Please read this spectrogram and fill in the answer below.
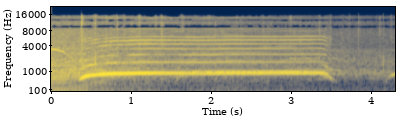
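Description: A loud two-finger whistle from a concert audience member, rising quickly and then held on one pitch for about three seconds; a second, slightly higher whistle joins partway through, and both stop together near the end, over faint crowd cheering as the song finishes.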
